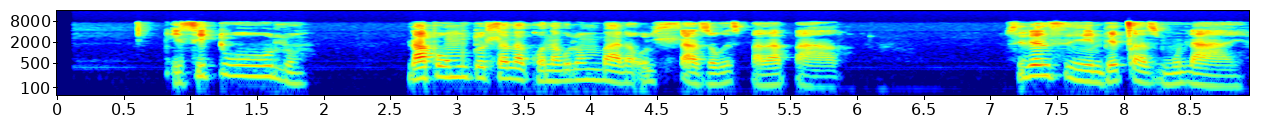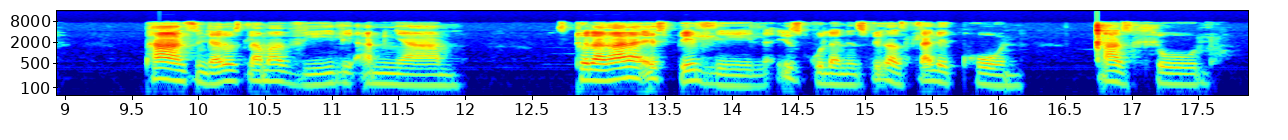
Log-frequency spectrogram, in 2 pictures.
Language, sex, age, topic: North Ndebele, male, 50+, health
